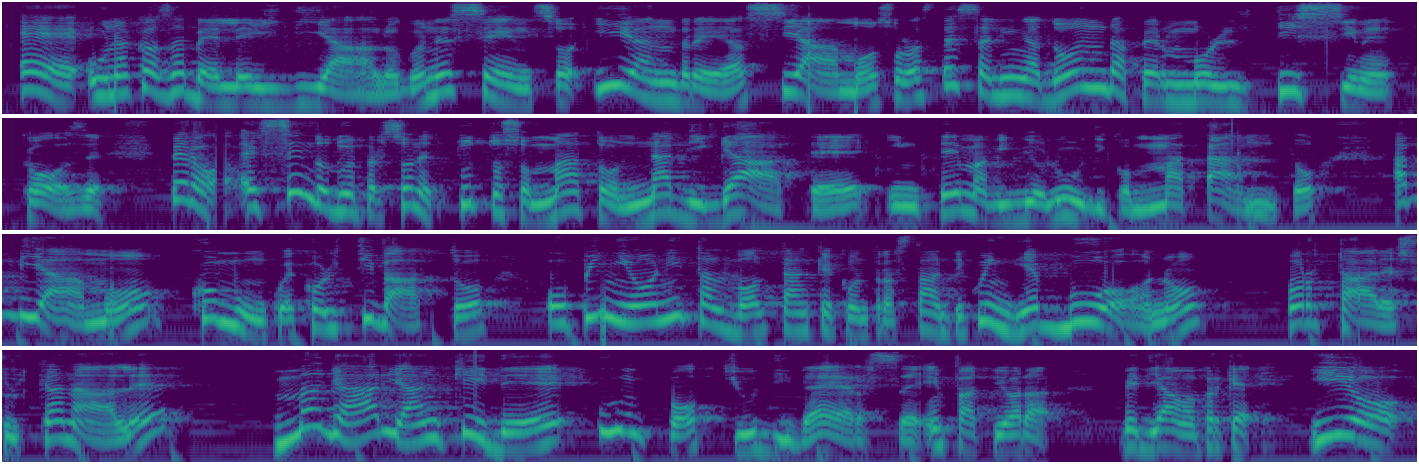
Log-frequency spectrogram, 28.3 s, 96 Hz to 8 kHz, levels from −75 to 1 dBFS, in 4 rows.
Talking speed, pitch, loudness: 120 wpm, 235 Hz, -32 LUFS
